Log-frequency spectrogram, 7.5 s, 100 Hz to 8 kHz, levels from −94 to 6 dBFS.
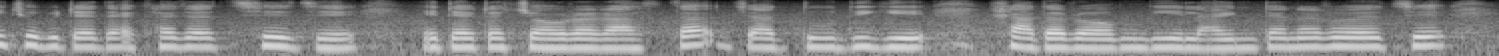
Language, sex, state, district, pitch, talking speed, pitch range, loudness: Bengali, female, West Bengal, Jhargram, 205 Hz, 145 wpm, 195-215 Hz, -17 LUFS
